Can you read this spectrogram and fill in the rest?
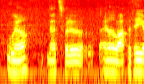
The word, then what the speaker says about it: allelopathy: Allelopathy. – I like the one you did better. – What did I just say? – Allelopathy. – Allelopathy. – Because it rhymes with homeopathy.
